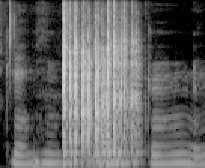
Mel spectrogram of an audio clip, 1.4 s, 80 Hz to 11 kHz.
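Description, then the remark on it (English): A quick burst of dice clattering and rattling across a hard surface for about half a second, loud, over a steady low humming tone that continues before and after; the roll comes up a 6 and a 1. “Let's get that roll.”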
